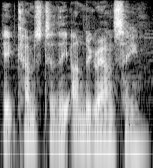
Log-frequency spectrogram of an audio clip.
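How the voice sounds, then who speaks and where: A man's voice: on the low side, moderate pace, darkish tone, soft background music. A middle-aged man hosting a podcast in a casual, unscripted way, wandering off on tangents and correcting himself as he goes. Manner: rambling, digressive, self-correcting. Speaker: podcast host.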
